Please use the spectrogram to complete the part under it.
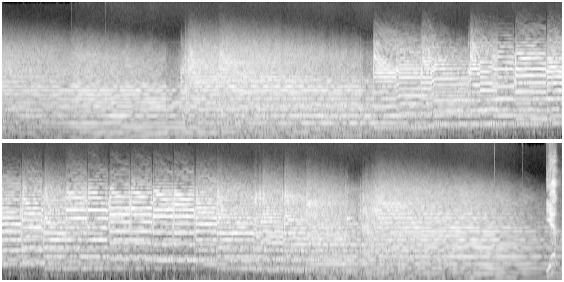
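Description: Electric guitar run through delay and reverb pedals on an analog pedalboard with the input turned down, playing sustained chords and melodic lines with repeating echoes and lush reverb tails, loud and continuous without talk.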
